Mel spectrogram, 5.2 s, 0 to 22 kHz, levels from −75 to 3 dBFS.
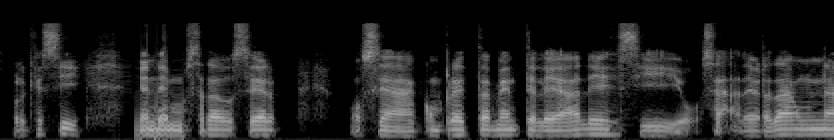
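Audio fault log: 0.69–1.15 s: robotic sound from repeated short buffers. The speech turns into a stiff, metallic buzz locked at 100 Hz that still loosely follows the words, likely because a 10 ms segment is replayed whenever new audio arrives late, replacing roughly half the material.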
